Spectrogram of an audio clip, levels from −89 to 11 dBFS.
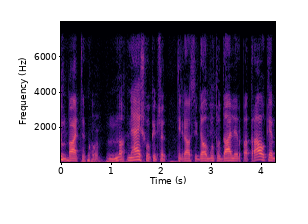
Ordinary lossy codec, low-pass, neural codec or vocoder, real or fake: AAC, 48 kbps; 7.2 kHz; codec, 32 kHz, 1.9 kbps, SNAC; fake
